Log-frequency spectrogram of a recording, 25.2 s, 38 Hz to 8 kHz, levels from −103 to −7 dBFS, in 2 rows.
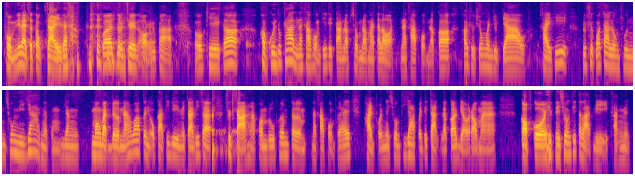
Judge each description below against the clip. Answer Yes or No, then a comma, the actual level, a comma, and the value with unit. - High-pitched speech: No, low, 125 Hz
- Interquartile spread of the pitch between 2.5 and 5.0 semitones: Yes, average, 4.7 semitones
